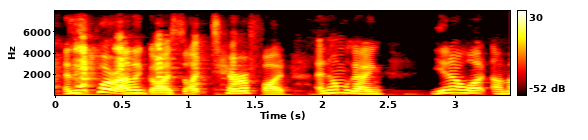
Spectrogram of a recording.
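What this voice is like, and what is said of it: Usual voice. Nothing is said of it.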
